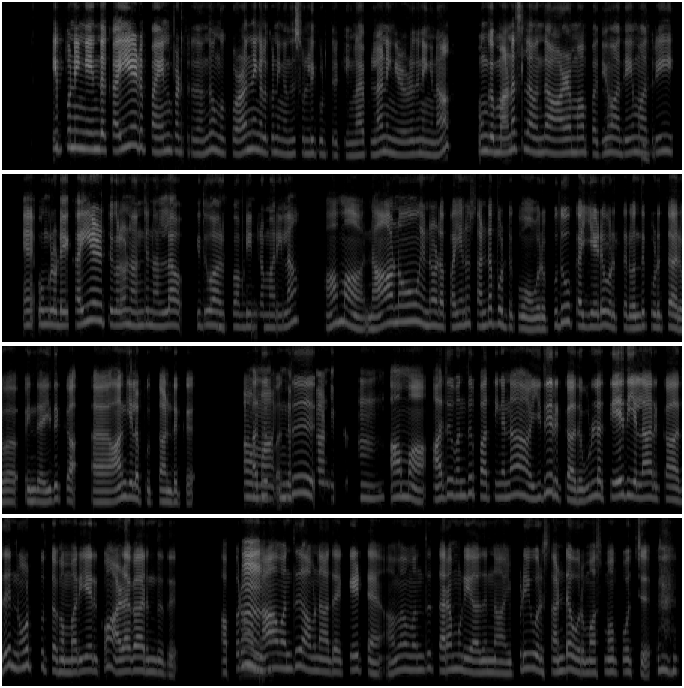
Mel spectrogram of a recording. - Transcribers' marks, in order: tapping; other background noise; other noise; chuckle
- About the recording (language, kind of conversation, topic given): Tamil, podcast, கைபேசியில் குறிப்பெடுப்பதா அல்லது காகிதத்தில் குறிப்பெடுப்பதா—நீங்கள் எதைத் தேர்வு செய்வீர்கள்?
